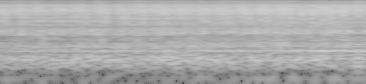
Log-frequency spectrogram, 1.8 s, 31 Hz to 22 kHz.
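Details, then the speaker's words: New Hangkai 9.8 two-stroke outboard with 6 hours of barrel break-in, burning a break-in mix: steady even buzz at fast idle, smoky. Pump checked, engine at 40–45°C, no knocks, misses or overheating; it runs normally. "Дымим, пердим. Выжигаем обкаточную топливную смесь. За всем следим."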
